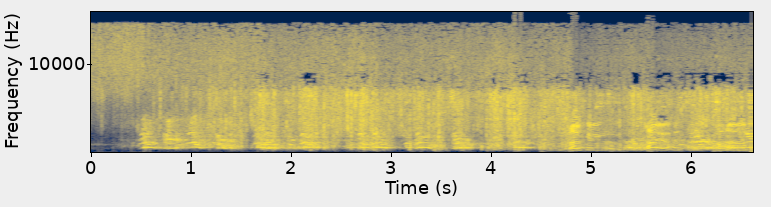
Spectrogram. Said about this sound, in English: Already, Luke could hear the approaching dog team of his pursuer.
